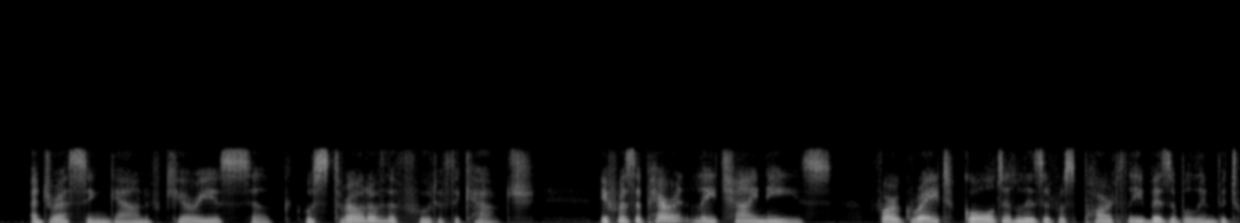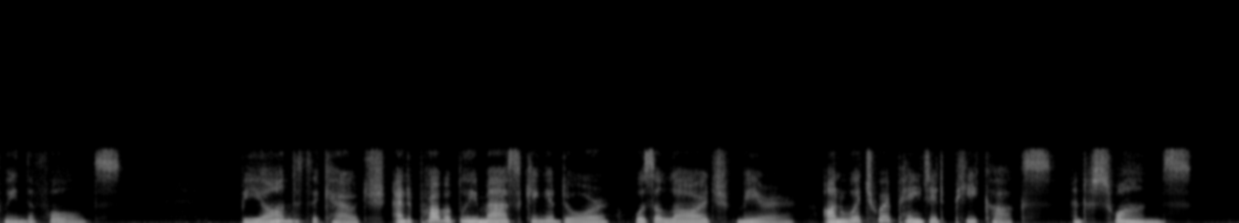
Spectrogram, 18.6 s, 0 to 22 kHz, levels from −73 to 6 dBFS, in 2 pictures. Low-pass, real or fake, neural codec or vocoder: 7.2 kHz; fake; codec, 24 kHz, 0.5 kbps, DualCodec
